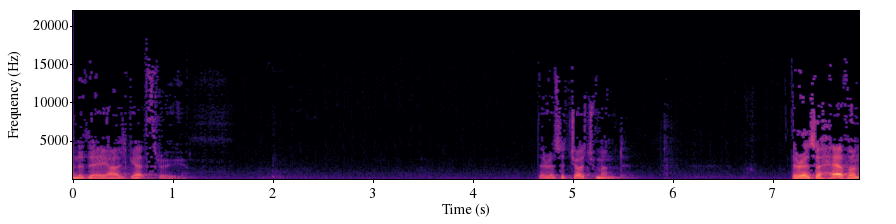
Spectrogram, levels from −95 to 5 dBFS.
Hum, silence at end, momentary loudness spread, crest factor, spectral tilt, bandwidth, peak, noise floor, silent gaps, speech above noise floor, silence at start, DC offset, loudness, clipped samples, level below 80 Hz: none; 0 s; 21 LU; 24 dB; -6 dB/octave; 16 kHz; -8 dBFS; -72 dBFS; none; 43 dB; 0 s; under 0.1%; -30 LUFS; under 0.1%; -72 dBFS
